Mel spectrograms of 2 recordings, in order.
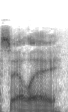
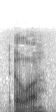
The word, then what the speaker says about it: Isla: She makes it clear that the S is silent. Isla. Right. So I went with Isla, but it could be Illa.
